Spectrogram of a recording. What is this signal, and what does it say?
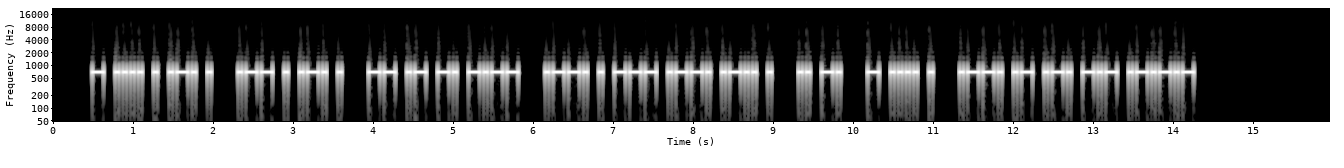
Morse code, heard as a keyed tone, about 25 wpm, 700 Hz. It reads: THERE WERE MANY PEOPLE IN THE PARK.
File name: practice / 25wpm / Sentences with 3-Word Phrases - 25wpm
